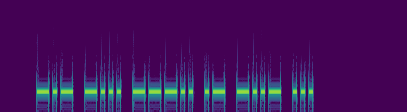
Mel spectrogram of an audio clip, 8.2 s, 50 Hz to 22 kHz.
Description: Morse code, heard as a keyed tone, about 15 wpm, 700 Hz. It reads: KB8AXS
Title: USA Call Signs 15wpm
